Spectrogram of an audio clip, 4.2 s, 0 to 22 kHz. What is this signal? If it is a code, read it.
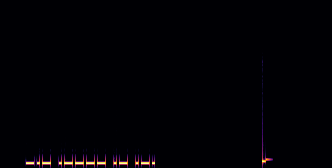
Morse code, heard as a keyed tone, about 34 wpm, 700 Hz. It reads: K1AR
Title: Call Signs - 35wpm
